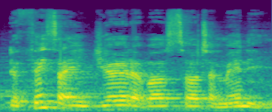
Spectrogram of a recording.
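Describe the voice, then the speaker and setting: A man's voice: mid-range voice, expressive, fairly quick, faint music behind. A man enthusiastically giving a personal testimony, with frequent restarts. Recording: roomy, distant recording.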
